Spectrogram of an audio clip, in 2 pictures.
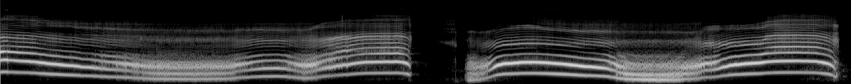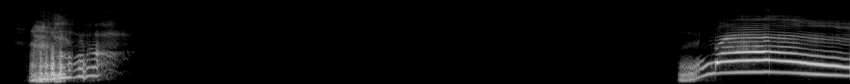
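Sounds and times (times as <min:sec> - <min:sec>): cat yowling: 0:00.0 - 0:08.4, 0:15.3 - 0:17.0.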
